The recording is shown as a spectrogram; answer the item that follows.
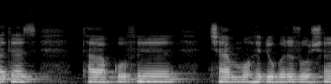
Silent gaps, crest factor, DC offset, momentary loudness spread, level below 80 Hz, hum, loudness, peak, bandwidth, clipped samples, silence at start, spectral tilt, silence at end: none; 16 dB; under 0.1%; 13 LU; -60 dBFS; none; -22 LUFS; -6 dBFS; 7 kHz; under 0.1%; 0 s; -8 dB/octave; 0 s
